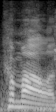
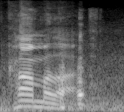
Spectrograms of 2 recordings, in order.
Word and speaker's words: Kamala: comma say comma comma La K LA and that's how you say it not Cala now say it again go with me again yeah say it Trump or Kamala there you go Trump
